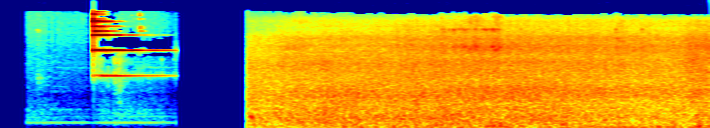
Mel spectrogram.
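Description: A bright chime rings once for about a second. About two and a half seconds in, the steady wash of sea surf breaking on a rocky shore begins.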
